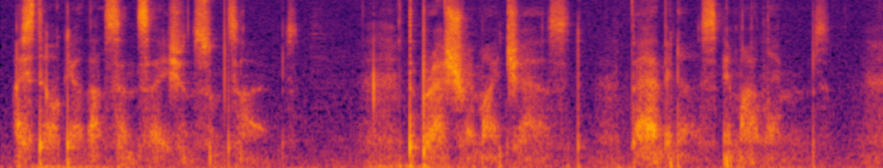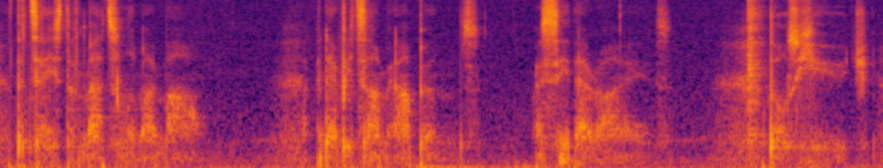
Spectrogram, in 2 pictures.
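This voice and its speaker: A narrator whispering scary stories in ASMR style, slowly and deliberately, with pauses between short phrases. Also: rough recording.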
